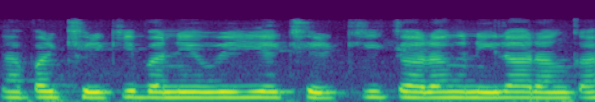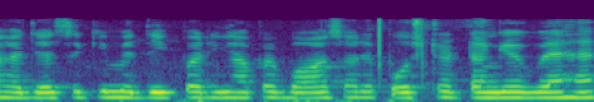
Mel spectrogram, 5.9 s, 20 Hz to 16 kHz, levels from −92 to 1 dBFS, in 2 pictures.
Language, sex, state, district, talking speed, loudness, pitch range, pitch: Hindi, female, Bihar, Katihar, 280 wpm, -14 LUFS, 195-200 Hz, 200 Hz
